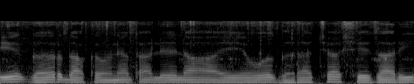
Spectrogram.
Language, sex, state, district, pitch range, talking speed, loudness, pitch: Marathi, male, Maharashtra, Aurangabad, 105-110 Hz, 130 wpm, -37 LUFS, 105 Hz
